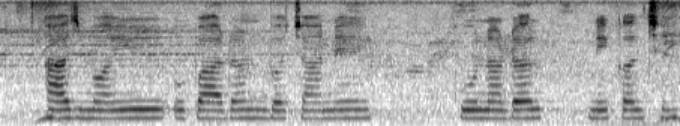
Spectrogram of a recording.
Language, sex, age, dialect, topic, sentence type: Magahi, male, 18-24, Northeastern/Surjapuri, banking, statement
